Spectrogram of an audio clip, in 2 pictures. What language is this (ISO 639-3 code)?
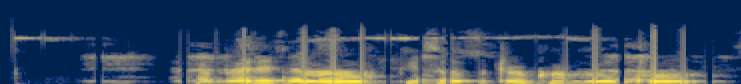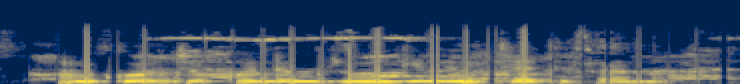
swa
